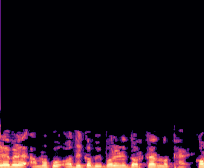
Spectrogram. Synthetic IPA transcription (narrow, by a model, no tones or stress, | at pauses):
ɭebeɭeʔʔamɔkuɔd̪ʱikɔbibɔɾiɽ̃id̪ɔɾkaɾnɔt̪ʰa̰ekɔ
